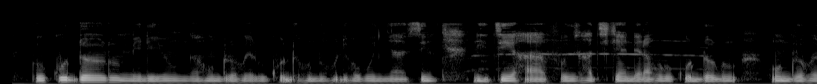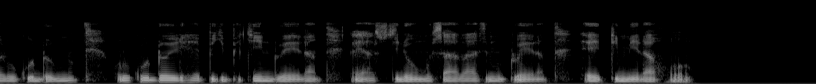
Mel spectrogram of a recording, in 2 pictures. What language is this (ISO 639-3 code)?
myx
